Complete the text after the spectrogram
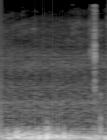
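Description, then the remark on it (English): Steady low rumble of wind buffeting the microphone outdoors, with faint rustling and a brief soft hiss near the end, fairly loud and continuous with no talking. “It is a little windy outside. I know that you can hear it in the background, but yeah, it's a cool day actually.”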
